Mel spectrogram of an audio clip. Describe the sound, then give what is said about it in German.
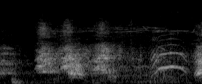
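Excited sled huskies, growing impatient to run as they wait to be harnessed, bark in quick, overlapping bursts, with a brief rising-and-falling howl cutting through near the end; the clamor is steady and fairly loud, with no talking. “Das Bellen und Jaulen steigert sich zu einem ohrenbetäubenden Lärm.”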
